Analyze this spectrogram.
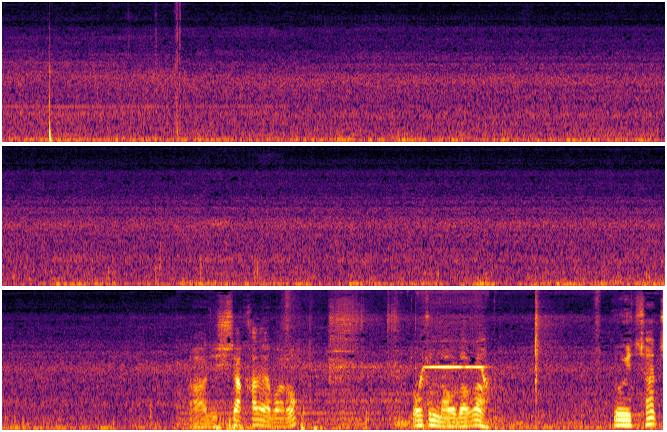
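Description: A machine hums steadily at low pitch.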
